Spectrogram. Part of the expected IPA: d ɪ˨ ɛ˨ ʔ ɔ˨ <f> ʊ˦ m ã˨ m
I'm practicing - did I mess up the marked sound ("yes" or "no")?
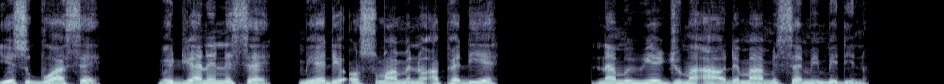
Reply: yes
